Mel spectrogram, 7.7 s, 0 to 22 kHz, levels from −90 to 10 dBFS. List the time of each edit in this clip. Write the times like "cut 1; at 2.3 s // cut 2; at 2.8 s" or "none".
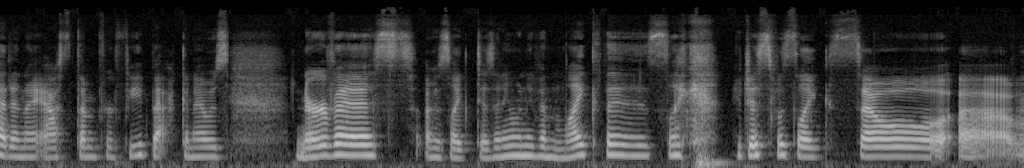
none

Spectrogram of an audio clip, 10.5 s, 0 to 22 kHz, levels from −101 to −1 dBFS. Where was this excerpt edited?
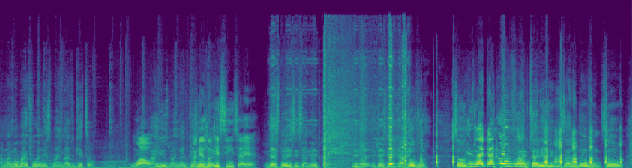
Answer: none

